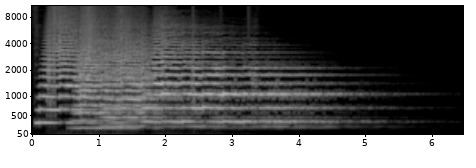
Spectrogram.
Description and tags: Done by Sound Forge FM synthesizer. Basically four added sine waves, each has some percentage of self-modulation(feedback).
The sound effects chain applied over the initial sound is: reverb, chorus, upward compression(sound forge wave hammer), pitch shift(down) and finally vibrato, to simulate a varying speed tape machine.
hornlike, Sound, Forge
